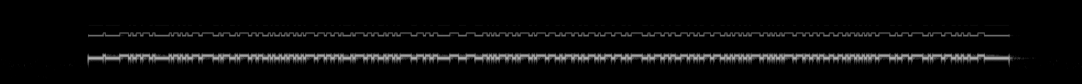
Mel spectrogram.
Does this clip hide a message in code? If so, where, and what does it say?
Yes: RTTY (45.45 baud, 170 Hz shift) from 0.9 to 10.1 s, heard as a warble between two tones, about 1360 Hz centre. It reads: DATZELFDE GELDT VOOR EEN AANTAL ANDERE LIDSTATEN.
